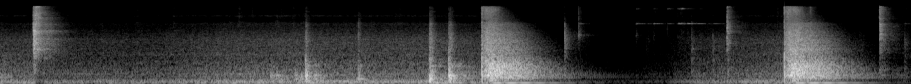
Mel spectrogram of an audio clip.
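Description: Two 10mm pistol shots from a subcompact Glock 29, fired with handloaded 180-grain rounds, about three seconds apart, each ringing out for about a second. Fainter sharp cracks come earlier, about half a second and three seconds in.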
